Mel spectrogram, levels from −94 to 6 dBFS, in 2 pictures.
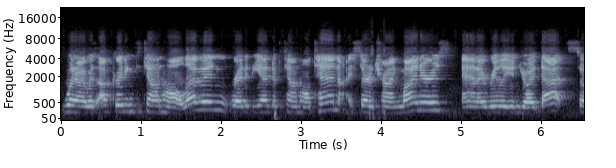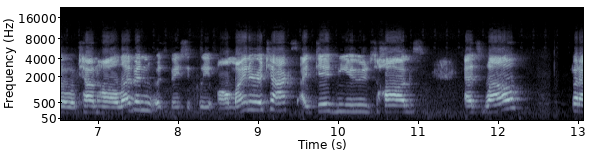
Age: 20-39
